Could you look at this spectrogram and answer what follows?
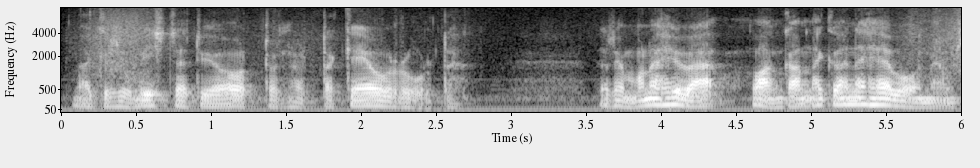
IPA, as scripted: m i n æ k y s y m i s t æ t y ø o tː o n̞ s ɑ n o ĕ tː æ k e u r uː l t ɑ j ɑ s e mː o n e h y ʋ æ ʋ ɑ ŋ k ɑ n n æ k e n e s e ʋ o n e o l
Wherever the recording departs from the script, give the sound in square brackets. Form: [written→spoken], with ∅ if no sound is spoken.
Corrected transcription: m i n æ k y s y m i s t æ t y ø o tː o n̞ s ɑ n o ĕ tː æ k e u r uː l t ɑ j ɑ s e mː o n e h y ʋ æ ʋ ɑ ŋ k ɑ n n æ k [e→ø] n e [s→h] e ʋ o n e o l

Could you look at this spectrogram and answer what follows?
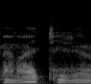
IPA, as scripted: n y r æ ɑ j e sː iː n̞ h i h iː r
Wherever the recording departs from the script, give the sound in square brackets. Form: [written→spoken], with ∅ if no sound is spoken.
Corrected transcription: [n→m] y [r→∅] æ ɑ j e [sː→tː] iː n̞ [h→s] i h [iː→i] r

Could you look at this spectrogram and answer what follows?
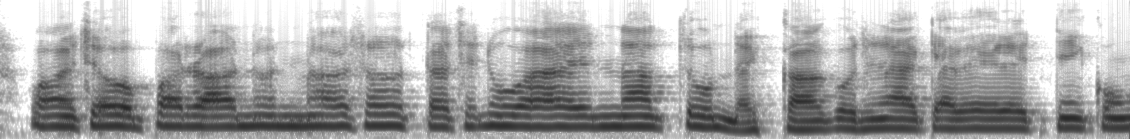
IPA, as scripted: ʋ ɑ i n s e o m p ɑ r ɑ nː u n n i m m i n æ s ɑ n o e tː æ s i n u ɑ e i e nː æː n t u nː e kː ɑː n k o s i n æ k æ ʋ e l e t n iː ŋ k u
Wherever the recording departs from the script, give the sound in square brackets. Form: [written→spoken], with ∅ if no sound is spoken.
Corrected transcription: ʋ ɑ i n s e o m p ɑ r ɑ nː u n n i m m i n æ s ɑ n o e tː æ s i n u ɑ e i e nː æː n t u nː e kː ɑː [n→ŋ] k [o→u] s i n æ k æ ʋ e l e t n iː ŋ k u

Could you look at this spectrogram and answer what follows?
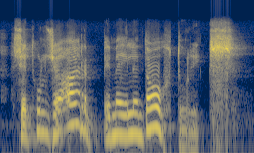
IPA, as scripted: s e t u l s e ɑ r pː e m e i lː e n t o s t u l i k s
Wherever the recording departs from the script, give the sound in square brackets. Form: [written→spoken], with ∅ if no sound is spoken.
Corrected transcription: s e t u l s e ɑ r pː e m e i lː e n t o [s→h] t u [l→r] i k s

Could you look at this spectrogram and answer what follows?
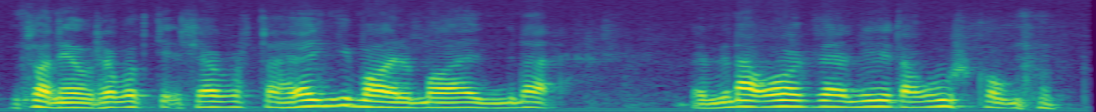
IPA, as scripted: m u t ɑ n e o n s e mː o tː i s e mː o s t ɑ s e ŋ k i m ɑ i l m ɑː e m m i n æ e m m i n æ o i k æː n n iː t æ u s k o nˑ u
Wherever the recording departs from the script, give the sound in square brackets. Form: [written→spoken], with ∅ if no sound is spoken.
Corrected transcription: m u t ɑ n e o n s e mː o tː i s e mː o s t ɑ [s→h] e ŋ k i m ɑ i l m ɑː e m m i n æ e m m i n æ o i k [æː→eː] n n iː t æ u s k o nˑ u

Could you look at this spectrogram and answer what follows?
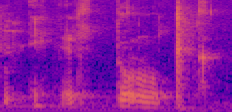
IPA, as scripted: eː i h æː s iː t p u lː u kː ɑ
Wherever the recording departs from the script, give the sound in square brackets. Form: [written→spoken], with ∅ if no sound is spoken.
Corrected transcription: [eː→e] i h [æː→æ] s [iː→i] t [p→t] u lː u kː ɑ

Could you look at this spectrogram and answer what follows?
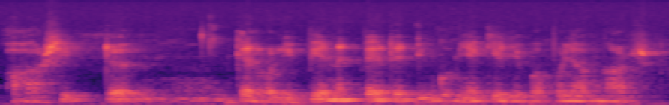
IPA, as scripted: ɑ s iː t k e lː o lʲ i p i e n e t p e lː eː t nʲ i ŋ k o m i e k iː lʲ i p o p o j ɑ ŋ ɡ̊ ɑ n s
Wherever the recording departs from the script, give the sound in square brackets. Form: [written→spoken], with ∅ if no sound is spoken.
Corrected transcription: ɑ s [iː→i] t k e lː o lʲ i p i e n e t p e [lː→rː] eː t nʲ i ŋ k o m i e k iː lʲ i p o p o j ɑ ŋ ɡ̊ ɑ n s

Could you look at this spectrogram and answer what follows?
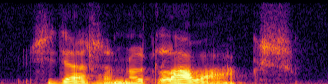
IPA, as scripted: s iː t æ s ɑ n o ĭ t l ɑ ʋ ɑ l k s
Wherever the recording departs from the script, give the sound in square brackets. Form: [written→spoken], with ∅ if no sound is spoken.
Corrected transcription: s [iː→i] t æ s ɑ [n→nː] o ĭ t l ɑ ʋ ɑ [l→∅] k s

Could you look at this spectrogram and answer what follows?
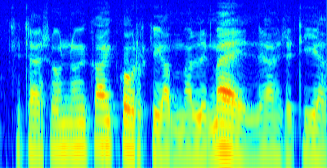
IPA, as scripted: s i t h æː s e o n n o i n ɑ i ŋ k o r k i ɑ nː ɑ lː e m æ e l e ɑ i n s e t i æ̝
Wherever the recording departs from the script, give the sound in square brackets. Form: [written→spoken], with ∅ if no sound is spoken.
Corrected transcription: s i t h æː s e o n n o i n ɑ i ŋ k o r k i ɑ [nː→mː] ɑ lː e m æ e [l→lː] e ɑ i n s e t i æ̝

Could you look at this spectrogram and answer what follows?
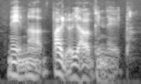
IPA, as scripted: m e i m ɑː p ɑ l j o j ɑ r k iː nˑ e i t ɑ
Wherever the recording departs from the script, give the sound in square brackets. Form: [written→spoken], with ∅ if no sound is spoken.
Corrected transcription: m e i [m→n] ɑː p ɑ l j o j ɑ [r→l] k [iː→i] nˑ e i t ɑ

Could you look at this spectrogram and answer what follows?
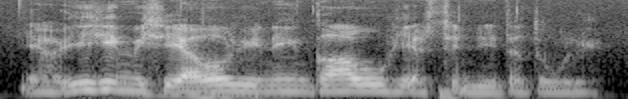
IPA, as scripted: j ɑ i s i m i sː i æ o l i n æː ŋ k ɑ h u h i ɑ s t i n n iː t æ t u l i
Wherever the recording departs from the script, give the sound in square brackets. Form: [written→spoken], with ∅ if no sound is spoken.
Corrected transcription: j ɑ i [s→h] i m i [sː→s] i æ o l i n [æː→iː] ŋ k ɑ [h→∅] u h i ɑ s t i n n iː t æ t u l i

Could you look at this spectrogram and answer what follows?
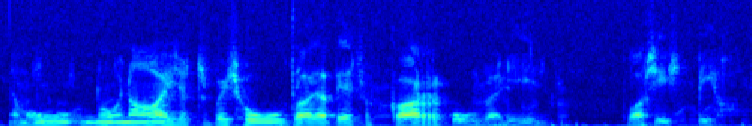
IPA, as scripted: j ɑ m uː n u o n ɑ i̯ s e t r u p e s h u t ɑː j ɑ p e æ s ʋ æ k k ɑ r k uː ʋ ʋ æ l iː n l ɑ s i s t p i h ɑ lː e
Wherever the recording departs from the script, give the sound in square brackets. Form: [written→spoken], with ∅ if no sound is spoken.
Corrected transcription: j ɑ m uː n u o n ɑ i̯ s e t r u p e s h [u→uː] t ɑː j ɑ p e æ s ʋ æ k k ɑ r k uː ʋ ʋ æ l iː n l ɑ s i s t p i h ɑ lː e

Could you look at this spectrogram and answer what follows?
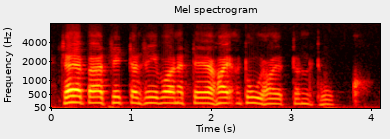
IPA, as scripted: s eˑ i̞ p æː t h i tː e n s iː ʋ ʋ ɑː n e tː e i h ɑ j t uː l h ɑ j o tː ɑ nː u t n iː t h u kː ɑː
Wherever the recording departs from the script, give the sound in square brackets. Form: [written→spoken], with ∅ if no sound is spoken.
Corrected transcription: s eˑ i̞ p æː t [h→s] i tː e n s iː ʋ ʋ ɑː n e tː e i h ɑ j t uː l h ɑ j o tː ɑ nː u t n iː t h u kː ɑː

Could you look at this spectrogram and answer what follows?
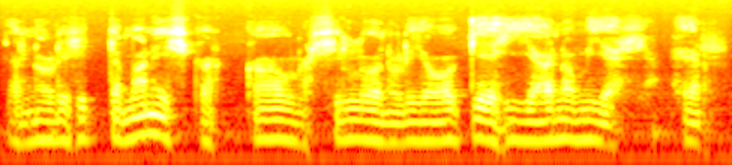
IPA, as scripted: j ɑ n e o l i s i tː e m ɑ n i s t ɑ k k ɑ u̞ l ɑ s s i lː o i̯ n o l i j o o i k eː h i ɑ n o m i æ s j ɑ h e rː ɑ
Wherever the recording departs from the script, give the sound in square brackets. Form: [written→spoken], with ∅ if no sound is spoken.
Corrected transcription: j ɑ n e o l i s i tː e m ɑ n i s [t→k] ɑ k k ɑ u̞ l ɑ s s i lː o i̯ n o l i j o o i k eː h i ɑ n o m i æ s j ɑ h e rː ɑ

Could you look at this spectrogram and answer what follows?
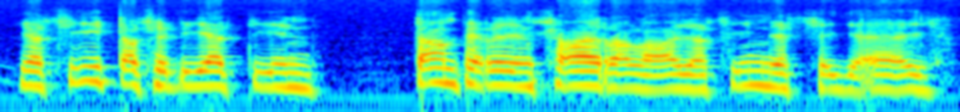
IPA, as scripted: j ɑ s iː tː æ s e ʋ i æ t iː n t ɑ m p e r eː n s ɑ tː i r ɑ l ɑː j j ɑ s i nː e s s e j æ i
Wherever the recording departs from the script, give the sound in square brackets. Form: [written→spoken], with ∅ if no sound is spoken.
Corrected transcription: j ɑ s iː tː æ s e ʋ i æ t iː n t ɑ m p e r eː n s ɑ [tː→∅] i r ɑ l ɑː j j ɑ s i nː e s s e j æ i

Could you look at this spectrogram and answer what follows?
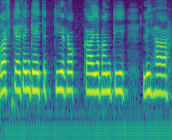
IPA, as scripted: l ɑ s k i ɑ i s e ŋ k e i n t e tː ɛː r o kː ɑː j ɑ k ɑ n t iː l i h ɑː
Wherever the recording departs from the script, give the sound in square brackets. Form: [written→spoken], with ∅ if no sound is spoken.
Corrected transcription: l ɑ s k i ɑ i s e ŋ k e i [n→∅] t e tː [ɛː→iː] r o kː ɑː j ɑ [k→p] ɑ n t iː l i h ɑː

